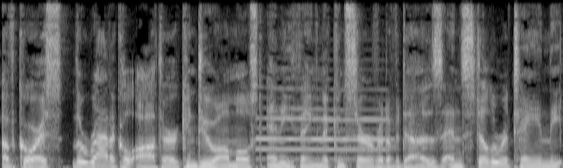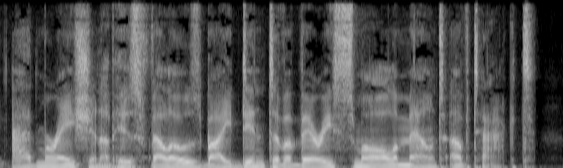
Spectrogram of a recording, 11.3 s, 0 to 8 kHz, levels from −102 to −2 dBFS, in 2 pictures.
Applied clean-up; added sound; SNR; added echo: none; Wind instrument, woodwind instrument; 11 dB; none.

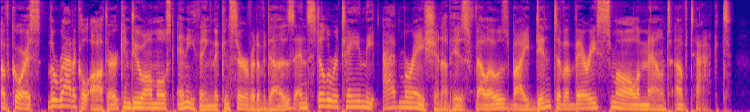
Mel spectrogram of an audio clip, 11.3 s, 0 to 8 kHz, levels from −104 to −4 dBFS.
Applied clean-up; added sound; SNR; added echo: none; none; none; none.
